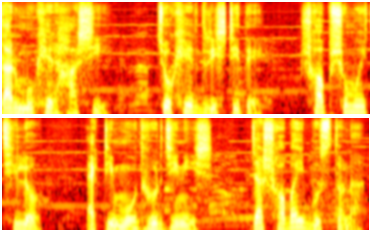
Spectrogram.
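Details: Adult male narrator; Normal fluent speech.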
